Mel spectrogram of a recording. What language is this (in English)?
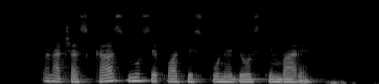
Romanian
